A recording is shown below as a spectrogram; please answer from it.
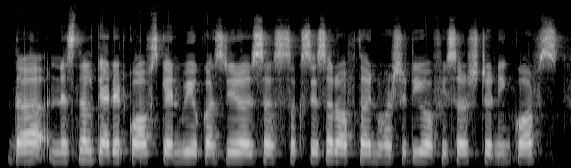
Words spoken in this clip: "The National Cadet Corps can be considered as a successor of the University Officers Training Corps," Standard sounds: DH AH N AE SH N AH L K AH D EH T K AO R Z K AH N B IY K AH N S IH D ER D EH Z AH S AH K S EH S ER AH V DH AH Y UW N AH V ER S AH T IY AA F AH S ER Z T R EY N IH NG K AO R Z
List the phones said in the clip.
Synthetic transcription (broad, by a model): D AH N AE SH N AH L K AH D EH T K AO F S K AH N B IY K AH N S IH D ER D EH S AH S AH K S EH S ER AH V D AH Y UW N AH V ER S AH T IY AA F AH S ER S T EY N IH NG K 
